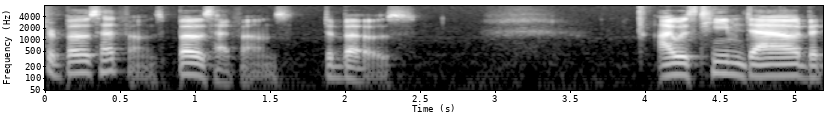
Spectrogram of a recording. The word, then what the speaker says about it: DeBose: Her name's pronounced DeBose. Oh, excuse me, I've been saying that wrong for weeks.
